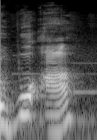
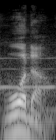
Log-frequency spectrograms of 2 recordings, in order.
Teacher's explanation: we turn the T sound into a D sounds. It's it's distinctly different from the from the British version. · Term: Australian accent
